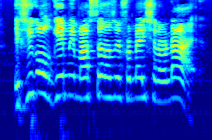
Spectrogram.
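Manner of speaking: pushy, blunt, aggressive, confrontational delivery. Retelling how a father demanded his son's information: imitating someone talking aggressively. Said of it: "all aggressive".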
